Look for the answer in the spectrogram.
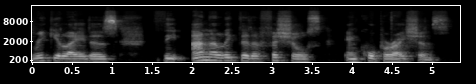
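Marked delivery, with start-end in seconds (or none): none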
